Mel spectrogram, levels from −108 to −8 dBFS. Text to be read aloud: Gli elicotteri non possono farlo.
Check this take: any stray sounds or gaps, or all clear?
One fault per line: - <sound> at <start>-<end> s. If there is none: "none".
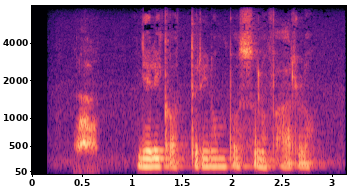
- bark at 0.4-0.7 s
